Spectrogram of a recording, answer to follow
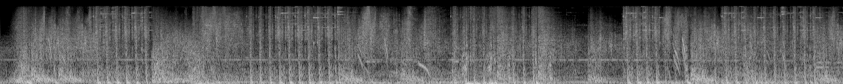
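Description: Heavy battle gunfire: many rifle shots fired in quick succession and overlapping, a continuous volley of shots.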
